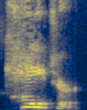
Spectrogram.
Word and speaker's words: Keator: One correction, it's Alice Keator. Keator. Keator, not Keator.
